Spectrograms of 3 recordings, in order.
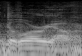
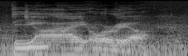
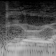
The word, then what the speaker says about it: DiIorio: People call me Deloreio. It's not Doro. It's DI Oreo. Or people could shorten it to Dioro. I don't mind that, but don't call me Doro.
